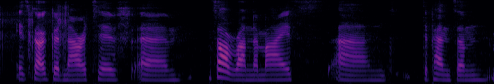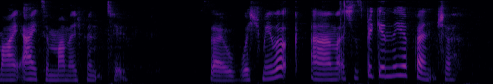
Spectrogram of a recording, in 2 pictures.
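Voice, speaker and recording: Woman with a British accent at a moderate pace, ordinary pitch variation, quiet background. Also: medium pitch for a woman. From Britain. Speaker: gaming YouTuber and streamer. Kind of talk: casual let's play commentary. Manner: hesitant, with many fillers.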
